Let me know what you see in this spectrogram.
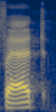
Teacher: इनकी place of articulation जो है that is upper teeth with lower lip, क्योंकि इनकी प्रोनाउंसिएशन में अपर टीथ और लोअर लिप नीचे वाला जो लिप है वो इन्वॉल्व होते हैं। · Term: लैबियोडेंटल्स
